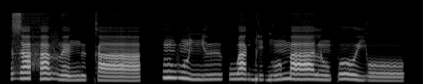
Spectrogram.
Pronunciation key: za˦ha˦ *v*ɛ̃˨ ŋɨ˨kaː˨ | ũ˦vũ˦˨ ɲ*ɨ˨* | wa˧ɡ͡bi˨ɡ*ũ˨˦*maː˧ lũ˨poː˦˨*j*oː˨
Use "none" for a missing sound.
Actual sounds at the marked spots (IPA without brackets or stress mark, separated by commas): v, ɨ˧, ũ˨˦, j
